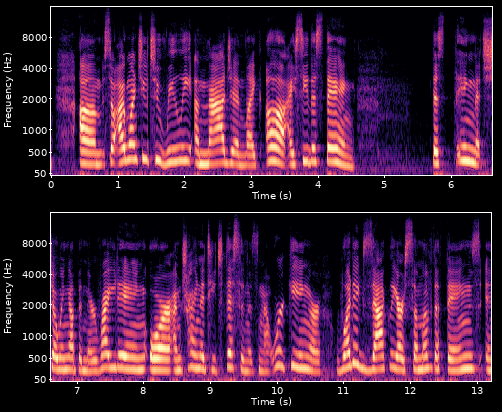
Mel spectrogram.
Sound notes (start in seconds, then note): none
